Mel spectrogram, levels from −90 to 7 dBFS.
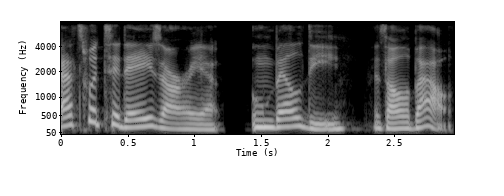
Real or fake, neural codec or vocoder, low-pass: real; none; 7.2 kHz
